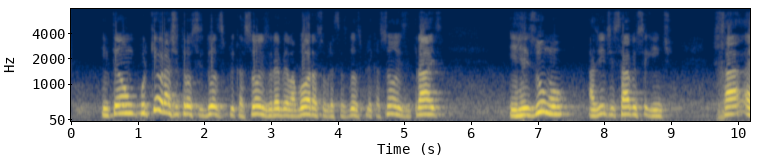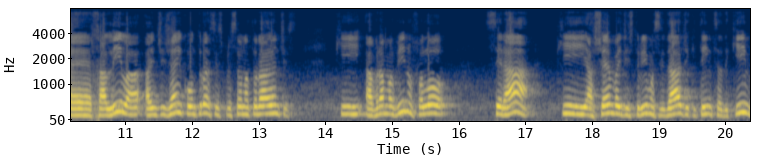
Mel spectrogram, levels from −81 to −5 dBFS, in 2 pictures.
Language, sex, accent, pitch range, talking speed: Portuguese, male, Brazilian, 180-220 Hz, 145 wpm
